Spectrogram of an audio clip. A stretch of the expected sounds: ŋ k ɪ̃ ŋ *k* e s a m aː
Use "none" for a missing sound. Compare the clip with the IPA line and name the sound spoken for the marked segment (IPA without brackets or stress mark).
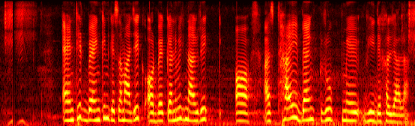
k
